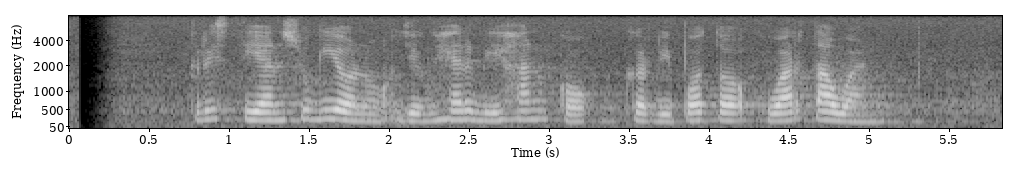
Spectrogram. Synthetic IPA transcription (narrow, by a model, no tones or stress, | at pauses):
kɾist̪iansuɡiɔnɔ̰d͡ʒɨŋɦɛrbiɦankɔkːɨrdipɔt̪ɔkuwart̪awan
